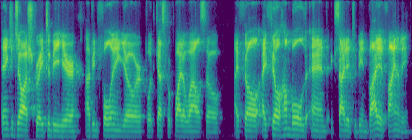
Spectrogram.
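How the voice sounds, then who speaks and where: A man in his thirties who grew up in Israel, a company co-founder telling his story as an interview guest in a measured, explanatory way. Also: mid-range voice, flat delivery, a bit bright. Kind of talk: casual interview talk.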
